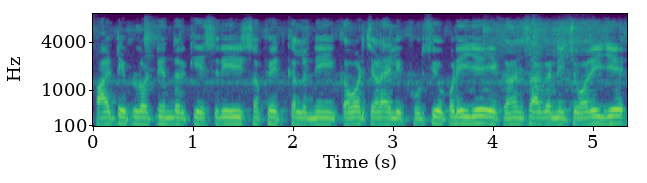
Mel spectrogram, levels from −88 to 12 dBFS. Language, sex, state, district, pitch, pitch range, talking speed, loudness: Gujarati, male, Gujarat, Gandhinagar, 125 Hz, 120-130 Hz, 190 wpm, -14 LUFS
